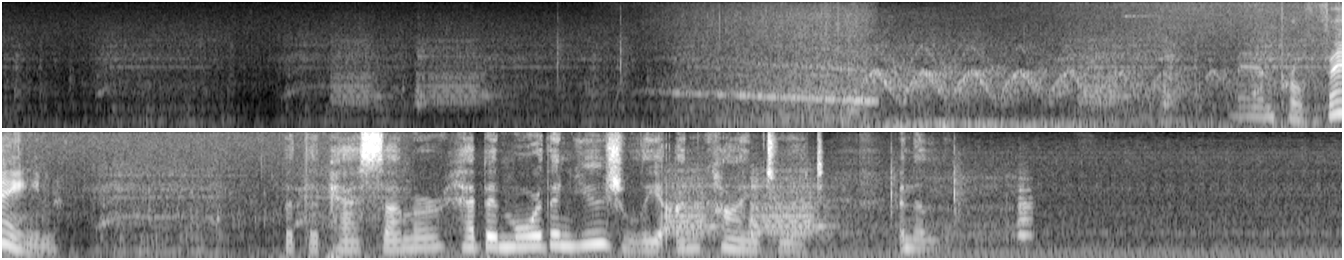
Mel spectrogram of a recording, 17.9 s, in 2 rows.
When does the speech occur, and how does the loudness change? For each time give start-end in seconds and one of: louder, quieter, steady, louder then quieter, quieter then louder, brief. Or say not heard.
8.2-9.3 brief
10.7-15.2 louder then quieter.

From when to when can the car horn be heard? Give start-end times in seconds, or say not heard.
2.1-4.3, 7.2-7.9, 13.3-15.8.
